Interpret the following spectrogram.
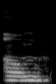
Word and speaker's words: Ogham: So that is ancient Ogham writing. So the Ogham is spelled Ogham, but it's a couple of the letters are silent.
